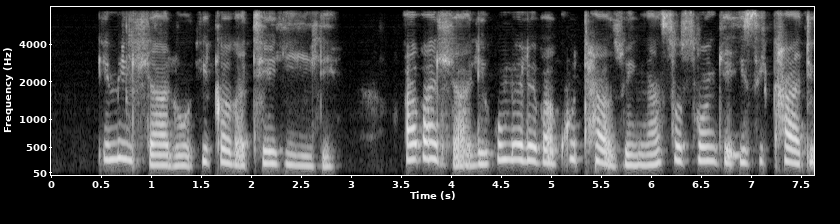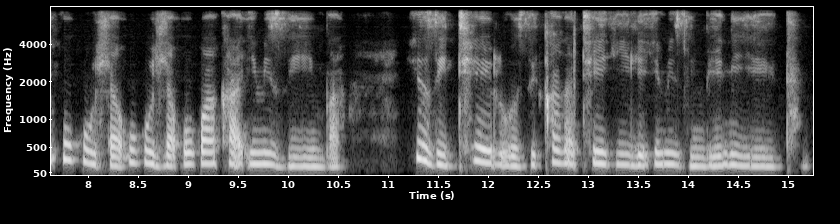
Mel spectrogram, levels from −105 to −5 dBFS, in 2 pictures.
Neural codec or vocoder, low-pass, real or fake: vocoder, 22.05 kHz, 80 mel bands, HiFi-GAN; 7.2 kHz; fake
